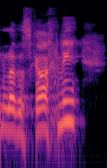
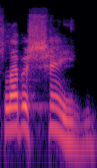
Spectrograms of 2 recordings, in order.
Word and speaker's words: Labuschagne: Our next speaker is Leviskachny, but she tells me she's Labuschagne.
